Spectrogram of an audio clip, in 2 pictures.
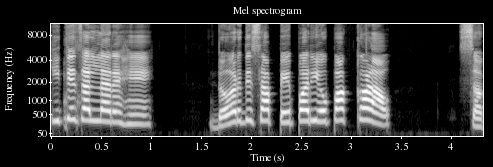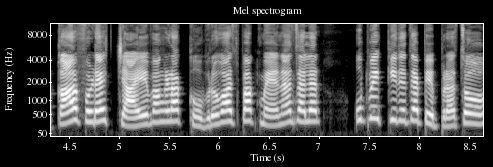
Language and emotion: Goan Konkani, angry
